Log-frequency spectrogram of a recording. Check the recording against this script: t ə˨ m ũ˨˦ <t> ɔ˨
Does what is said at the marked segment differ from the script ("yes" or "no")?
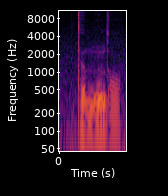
yes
